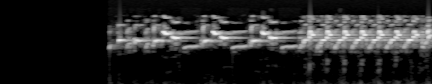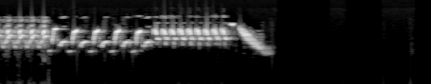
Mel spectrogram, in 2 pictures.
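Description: A female European goldfinch twittering: a run of rapid high chirps and trills that starts about a second in and ends with one falling note about seven seconds in.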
